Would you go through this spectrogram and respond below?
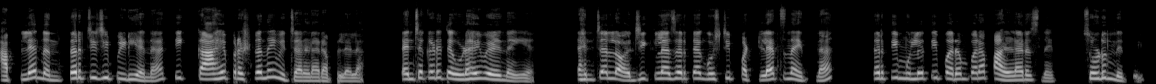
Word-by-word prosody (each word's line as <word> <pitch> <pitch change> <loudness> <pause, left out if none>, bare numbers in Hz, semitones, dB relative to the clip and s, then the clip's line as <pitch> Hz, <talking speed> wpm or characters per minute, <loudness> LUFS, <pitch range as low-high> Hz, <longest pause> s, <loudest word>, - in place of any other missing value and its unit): आपल्या 210 +8 +2
नंतरची 275 - +2
जी 305 +2 +1
पिढी 240 -4 -1
आहे 180 - 0
ना, 165 +4 -4
ती 300 - -1 0.2
का 245 -1 +9
हे 285 +4 +2
प्रश्न 280 +1 +1
नाही 335 +2 -1
विचारणार 170 - -2
आपल्याला. 155 -1 -5 0.4
त्यांच्याकडे 295 +5 0
तेवढाही 250 0 +4
वेळ 240 -5 +5
नाही 155 -5 -3
आहे. 140 - -9 0.4
त्यांच्या 230 +4 -1
लॉजिकला 260 +3 +1
जर 280 +1 +1
त्या 275 - +2
गोष्टी 255 +3 -3
पटल्याच 225 +2 0
नाहीत 230 -8 -1
ना, - - -2 0.4
तर 275 0 +1
ती 310 - 0
मुलं 270 -2 0
ती 300 - -3
परंपरा 270 +2 -1
पाळणारच 205 -2 +2
नाहीत. 150 -1 -10 0.3
सोडून 270 0 +1
देतील. 185 -5 -7
250 Hz, 180 wpm, -24 LUFS, 200-275 Hz, 0.4 s, का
